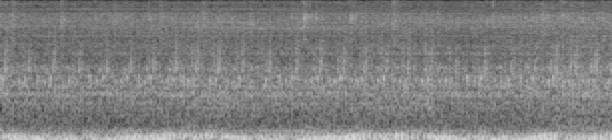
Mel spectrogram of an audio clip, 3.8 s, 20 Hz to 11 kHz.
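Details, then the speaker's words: Honda Civic G23 engine at cold idle: hollow, rhythmic knock around cylinder one or two, louder at idle and disappearing once warm, like an old Volkswagen diesel, piston slap. "it's a piston slot same thing here around the this area R cylinder one or two hear the noise look like old volksvagen diesel engine yeah this a piston slap"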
